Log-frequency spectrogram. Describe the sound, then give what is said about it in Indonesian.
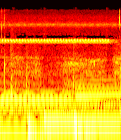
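A steady high-pitched trill of crickets chirping at night in the countryside, with a gentle breeze, runs through the whole stretch at low volume over a constant low hum, with no talking. “Uh, sengaja gue bikin podcast atau bisa dibilang uh, cerita receh kita dan gue bikinnya malam asik ya sambil ngedengerin suara jangkrik”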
